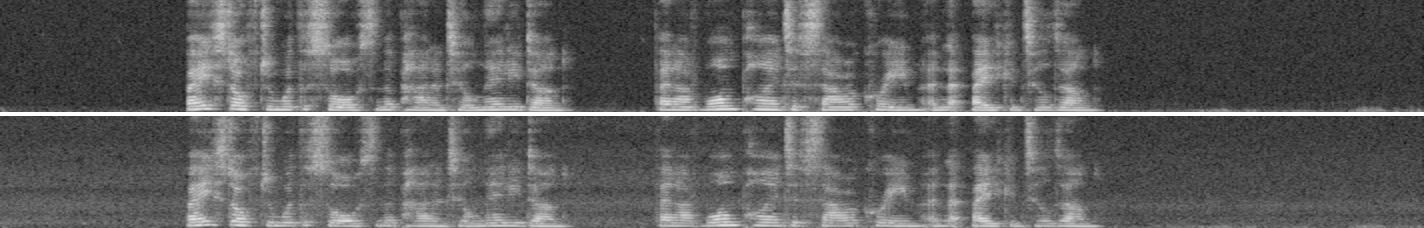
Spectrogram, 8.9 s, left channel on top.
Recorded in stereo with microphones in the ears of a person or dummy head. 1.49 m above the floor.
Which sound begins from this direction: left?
A woman speaking, at 1.2 s.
